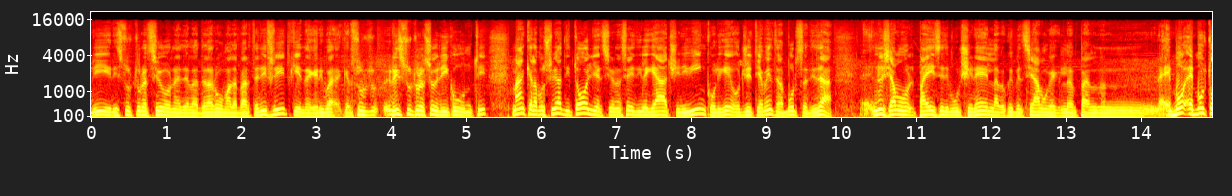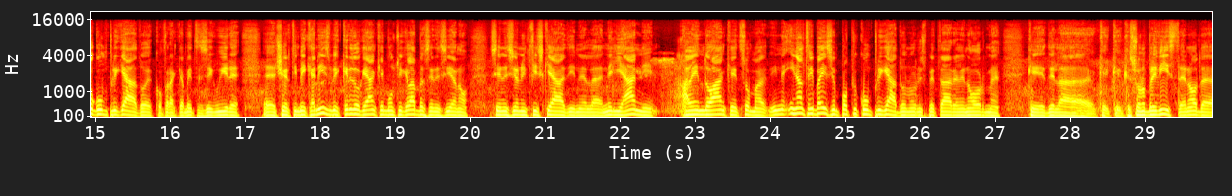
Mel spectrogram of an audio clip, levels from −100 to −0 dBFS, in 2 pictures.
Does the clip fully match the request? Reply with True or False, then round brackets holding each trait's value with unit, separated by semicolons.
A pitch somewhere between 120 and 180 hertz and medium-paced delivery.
False (135 Hz; 195 wpm)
